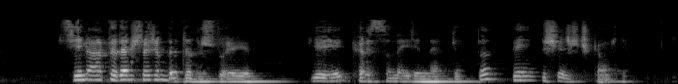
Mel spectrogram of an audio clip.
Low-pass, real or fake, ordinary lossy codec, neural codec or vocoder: 10.8 kHz; fake; MP3, 32 kbps; codec, 24 kHz, 0.9 kbps, WavTokenizer, medium music audio release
